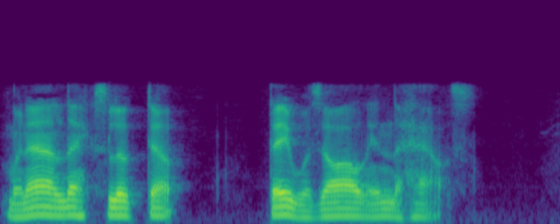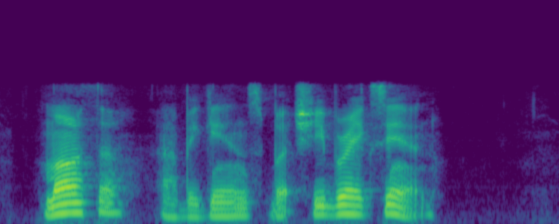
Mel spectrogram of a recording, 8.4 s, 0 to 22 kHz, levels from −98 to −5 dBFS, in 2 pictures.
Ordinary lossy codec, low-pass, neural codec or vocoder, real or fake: Opus, 64 kbps; 5.4 kHz; none; real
